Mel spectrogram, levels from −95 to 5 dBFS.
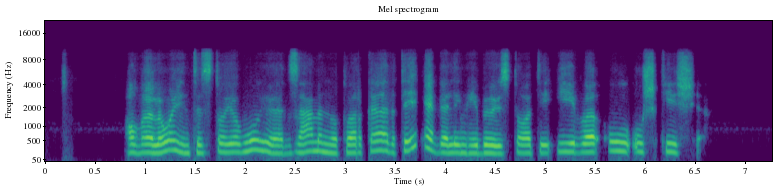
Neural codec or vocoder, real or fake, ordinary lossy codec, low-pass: codec, 16 kHz in and 24 kHz out, 0.8 kbps, FocalCodec, streaming, 65536 codes; fake; Opus, 16 kbps; 9.9 kHz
